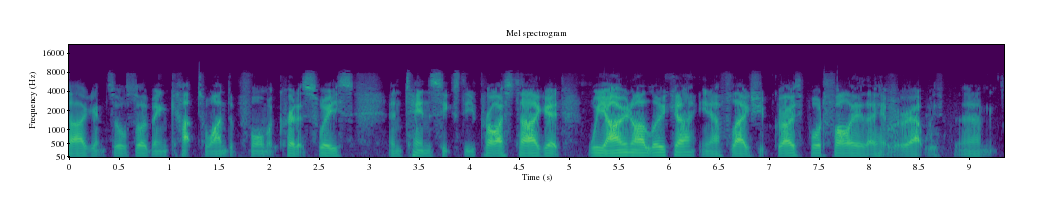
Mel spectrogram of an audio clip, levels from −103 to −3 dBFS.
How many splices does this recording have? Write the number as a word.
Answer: zero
